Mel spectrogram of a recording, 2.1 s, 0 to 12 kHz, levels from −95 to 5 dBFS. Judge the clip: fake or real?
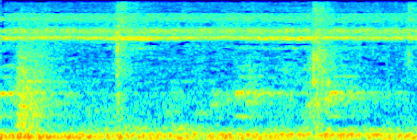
real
